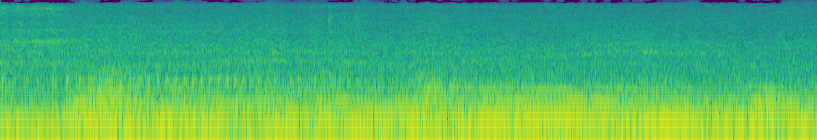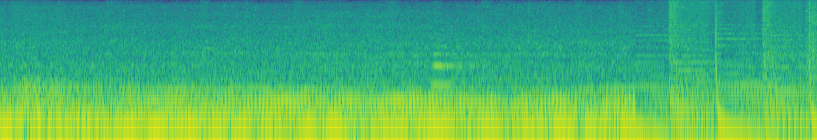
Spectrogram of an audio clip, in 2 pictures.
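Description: Motorcycle engines running and revving as the bikes pull away, the pitch rising and falling. Near the end, electronic dance music with a heavy beat cuts in.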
